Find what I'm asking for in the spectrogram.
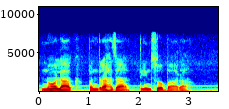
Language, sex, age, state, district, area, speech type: Urdu, male, 18-30, Delhi, South Delhi, urban, spontaneous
